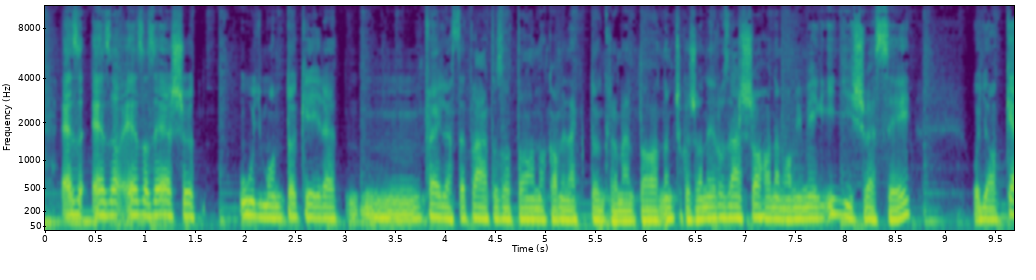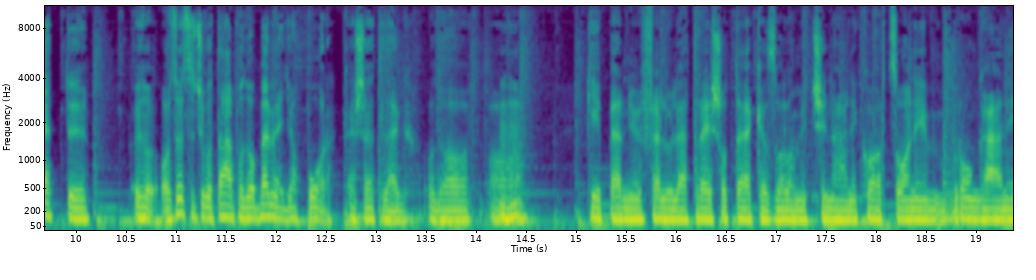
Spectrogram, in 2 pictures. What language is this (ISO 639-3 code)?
hun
